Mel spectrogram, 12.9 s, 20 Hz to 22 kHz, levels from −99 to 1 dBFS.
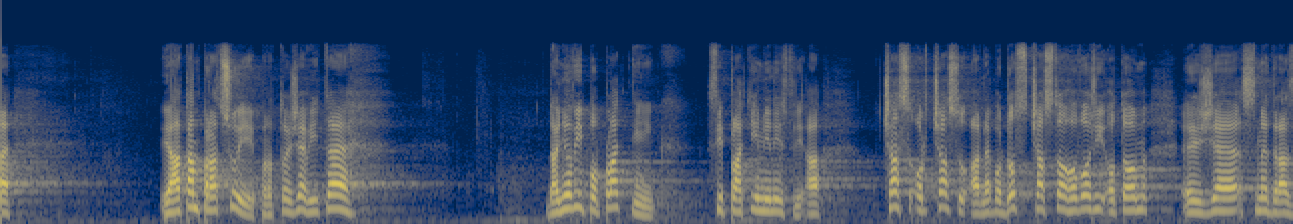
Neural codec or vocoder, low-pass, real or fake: none; 10.8 kHz; real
